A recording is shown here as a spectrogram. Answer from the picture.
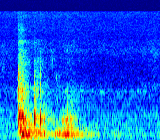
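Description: Pool balls on a billiards table: one sharp knock about a quarter second in, with a short trailing rattle as the balls run after the shot.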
